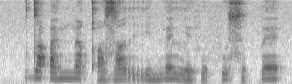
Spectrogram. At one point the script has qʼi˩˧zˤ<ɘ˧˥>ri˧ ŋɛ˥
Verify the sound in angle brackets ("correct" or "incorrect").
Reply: incorrect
